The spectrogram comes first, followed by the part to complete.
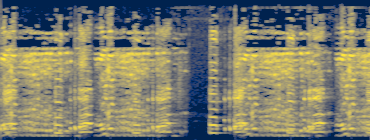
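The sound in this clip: Turkeys gobble in loud, rapid, rattling bursts, with a brief pause midway before the warbling calls resume and carry on to the end.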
